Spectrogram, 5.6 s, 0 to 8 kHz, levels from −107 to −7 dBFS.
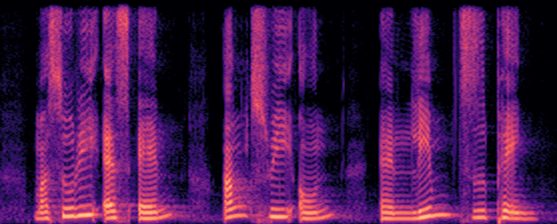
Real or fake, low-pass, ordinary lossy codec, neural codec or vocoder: real; none; none; none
